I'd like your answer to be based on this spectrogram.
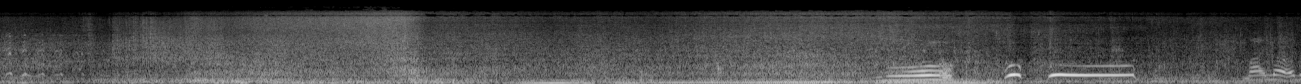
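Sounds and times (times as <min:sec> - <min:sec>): water rushing and splashing: 0:00.0 - 0:13.0
car engine humming: 0:04.2 - 0:13.0.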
